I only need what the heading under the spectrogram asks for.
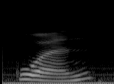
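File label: "gun", Mandarin Chinese pinyin, third tone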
